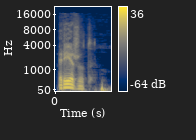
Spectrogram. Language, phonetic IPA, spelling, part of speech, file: Russian, [ˈrʲeʐʊt], режут, verb, Ru-режут.ogg
- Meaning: third-person plural present indicative imperfective of ре́зать (rézatʹ)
